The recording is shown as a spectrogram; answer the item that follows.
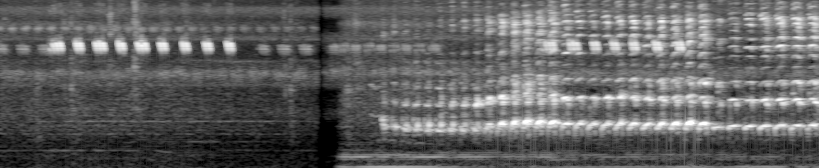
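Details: Asian palm civet in heat, mating call used to lure civets: evenly spaced thin high beeps first, then after a pause a low hum and a building run of quick, harmonic clucking pulses.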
